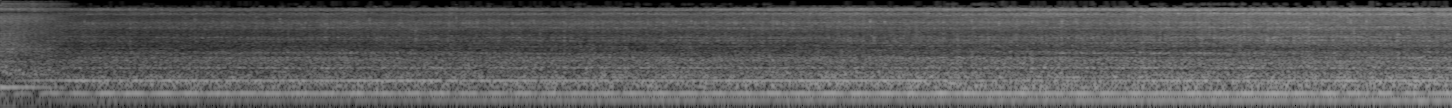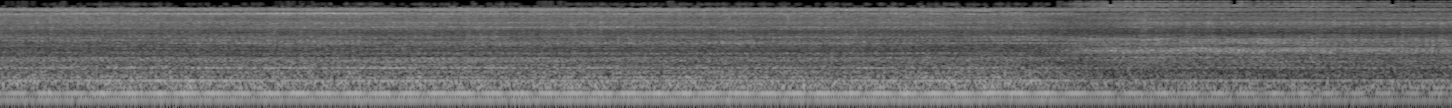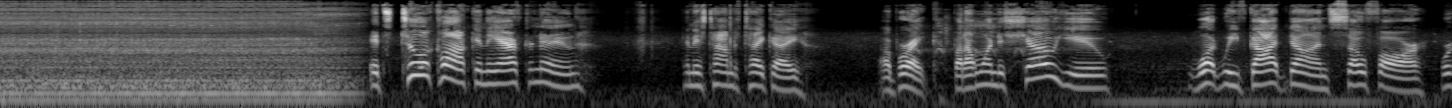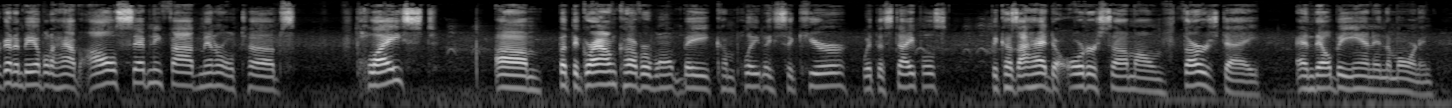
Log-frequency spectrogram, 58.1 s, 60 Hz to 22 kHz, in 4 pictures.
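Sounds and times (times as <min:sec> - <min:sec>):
high hiss: 0:00.0 - 0:00.8
skid steer engine running: 0:00.0 - 0:33.8.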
